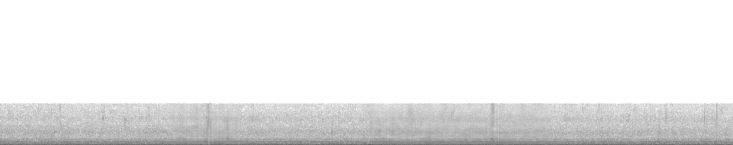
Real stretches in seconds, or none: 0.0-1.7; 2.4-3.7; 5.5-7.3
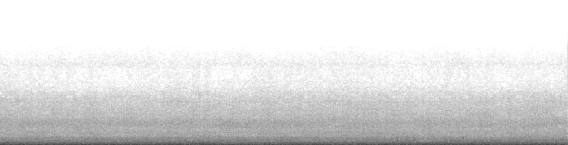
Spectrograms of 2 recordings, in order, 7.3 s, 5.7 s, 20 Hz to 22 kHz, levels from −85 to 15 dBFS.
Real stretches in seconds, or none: none

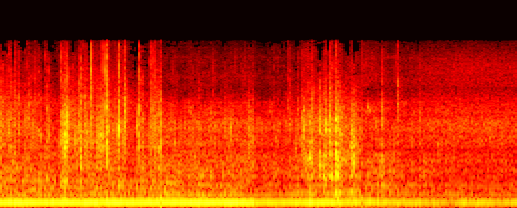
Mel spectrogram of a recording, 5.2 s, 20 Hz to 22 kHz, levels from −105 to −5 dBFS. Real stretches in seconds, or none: 0.0-5.2

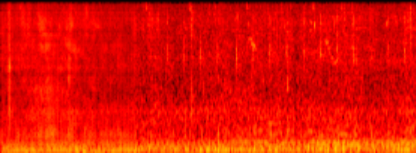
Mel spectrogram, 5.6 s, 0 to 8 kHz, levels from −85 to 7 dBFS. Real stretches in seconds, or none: 1.8-5.6

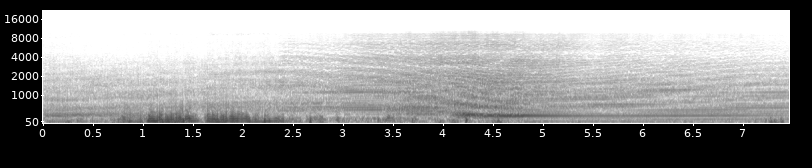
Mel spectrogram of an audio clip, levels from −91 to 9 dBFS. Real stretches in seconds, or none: 3.0-3.4; 4.8-7.5

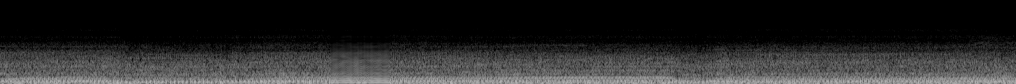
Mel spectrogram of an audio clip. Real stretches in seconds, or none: 0.0-3.3; 3.9-10.2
